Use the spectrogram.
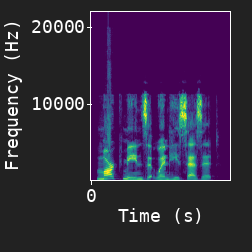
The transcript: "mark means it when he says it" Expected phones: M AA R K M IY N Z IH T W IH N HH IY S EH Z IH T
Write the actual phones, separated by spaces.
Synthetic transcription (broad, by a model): M AA R K M IY N Z IH T W IH N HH IY S EH Z IH T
